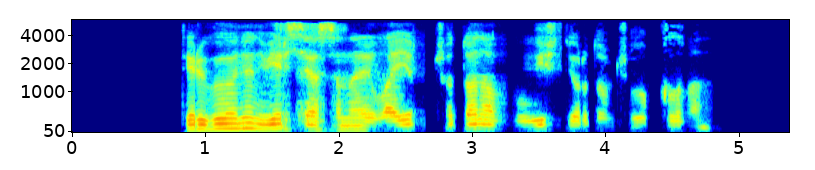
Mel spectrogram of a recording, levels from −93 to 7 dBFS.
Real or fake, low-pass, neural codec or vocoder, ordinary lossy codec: real; 5.4 kHz; none; AAC, 24 kbps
